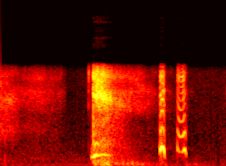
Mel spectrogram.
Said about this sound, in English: I sneezed, and I thought it was the polite thing to do, but I forgot.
